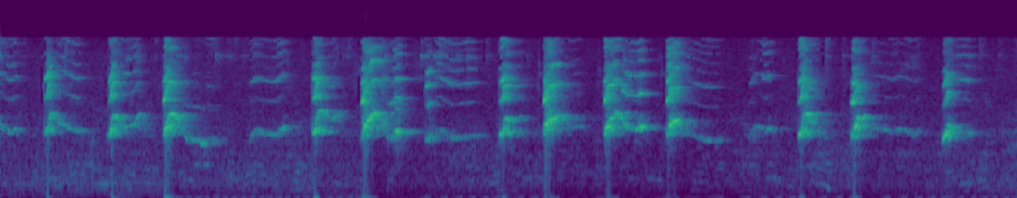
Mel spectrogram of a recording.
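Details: Lulu, a two-year-old Chihuahua bitch, crying on waking because she could not find her owner in the guest room; loud, high, whining yelps, some bending upward, others dropping, repeated about every second in a steady, insistent series.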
